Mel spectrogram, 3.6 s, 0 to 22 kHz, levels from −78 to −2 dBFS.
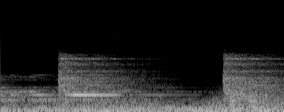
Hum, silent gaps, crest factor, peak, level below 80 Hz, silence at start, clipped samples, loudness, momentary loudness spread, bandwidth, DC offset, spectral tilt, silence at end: none; none; 14 dB; -16 dBFS; -34 dBFS; 0 s; under 0.1%; -32 LUFS; 9 LU; 4.1 kHz; under 0.1%; -9 dB/octave; 0 s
